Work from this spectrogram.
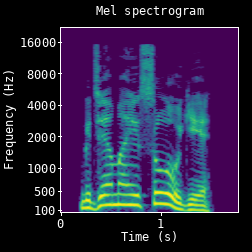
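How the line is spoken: Indignant shout. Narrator (Russian): возмущенно прокричала демонесса

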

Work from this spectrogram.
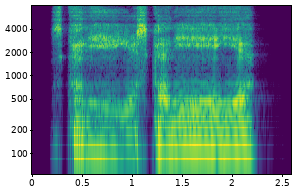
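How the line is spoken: Husky mutter behind door. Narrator (Russian): сипло бормотал кто-то прямо за дверью кабинета

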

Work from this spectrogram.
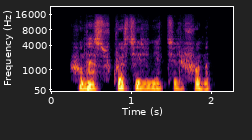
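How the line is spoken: Embarrassed mumble. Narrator (Russian): пробормотала Тина, чувствуя, что заливается краской

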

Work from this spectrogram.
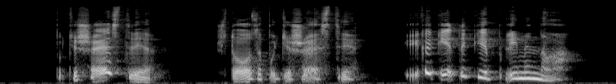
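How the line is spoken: Sighing. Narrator (Russian): Ежевика вздохнул

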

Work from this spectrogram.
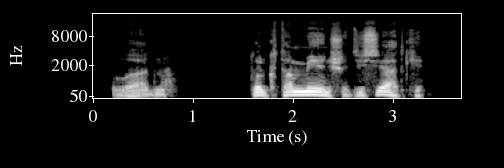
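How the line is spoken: Breathed out. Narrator (Russian): выдохнул он

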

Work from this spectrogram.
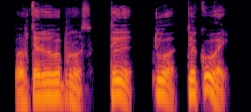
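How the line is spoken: Growled, stressing each word. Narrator (Russian): прорычал он, выделяя слова

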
